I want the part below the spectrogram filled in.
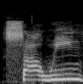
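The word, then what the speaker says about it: Samhain: know the real name I think was called sawe is that the correct the correct pronunciation that's yeah and in the Celtic British Isles yeah sa it's spelled s m ha a i n but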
